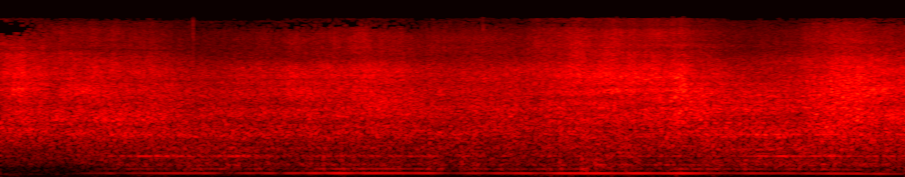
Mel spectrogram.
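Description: SBB electric locomotive hauling a passenger train, a steady rolling rumble with a low electric hum, growing a little louder toward the end.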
